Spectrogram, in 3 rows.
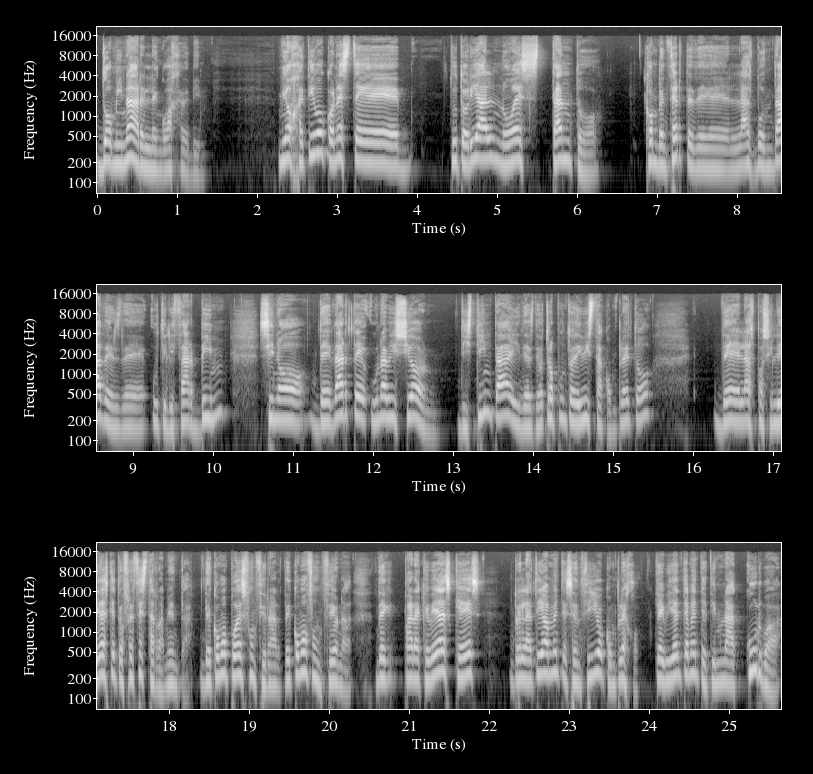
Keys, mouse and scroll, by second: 2.4-3.8 scroll down 2.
